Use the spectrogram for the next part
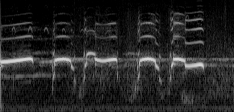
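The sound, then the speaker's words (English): A common loon calls loudly, giving five rising, wavering notes in a steady rhythmic series with no other sounds around. “To hear a common loon in the wild during the summer, you'll need to find a northern freshwater lake where a pair is nesting.”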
